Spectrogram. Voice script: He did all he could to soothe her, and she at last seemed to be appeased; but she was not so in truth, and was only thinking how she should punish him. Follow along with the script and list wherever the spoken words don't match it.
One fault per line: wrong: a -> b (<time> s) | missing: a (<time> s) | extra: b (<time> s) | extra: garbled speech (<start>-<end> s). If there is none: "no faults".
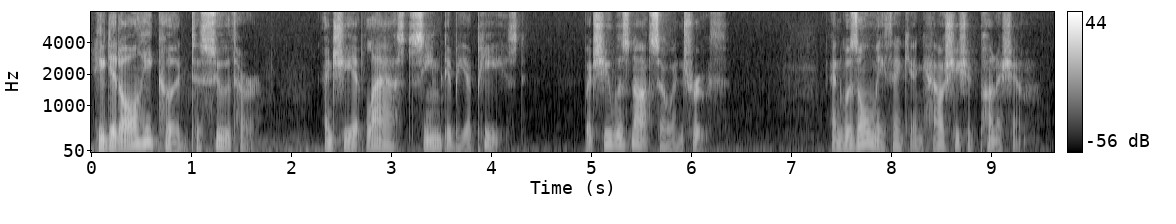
no faults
